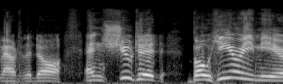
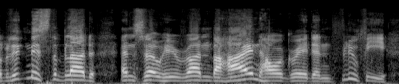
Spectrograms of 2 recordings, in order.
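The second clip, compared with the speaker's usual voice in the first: usual speaking voice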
